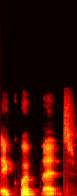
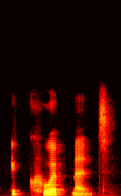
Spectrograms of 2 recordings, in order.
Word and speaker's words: equipment: right way right so let's remember please equipment equipment right there is a w sound there equipment right okay and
